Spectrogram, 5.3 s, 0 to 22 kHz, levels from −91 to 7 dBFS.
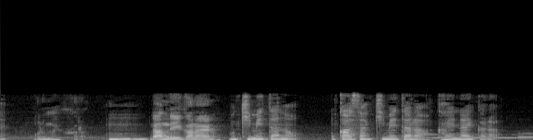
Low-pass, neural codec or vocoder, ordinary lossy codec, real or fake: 7.2 kHz; none; none; real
